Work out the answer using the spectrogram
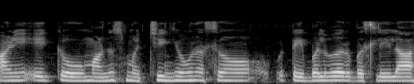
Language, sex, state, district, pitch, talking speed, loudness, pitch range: Marathi, female, Maharashtra, Sindhudurg, 180 Hz, 130 wpm, -16 LUFS, 175-190 Hz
